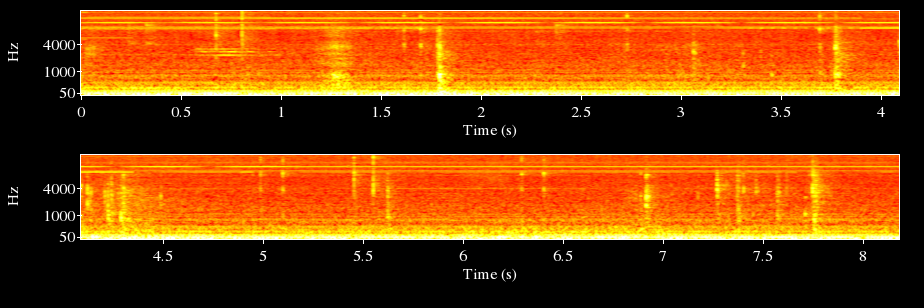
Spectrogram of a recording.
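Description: A few separate clicks of a computer keyboard and mouse, spaced irregularly, as a command is copied and pasted into a terminal, over a steady low electrical hum.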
